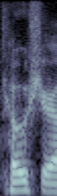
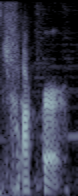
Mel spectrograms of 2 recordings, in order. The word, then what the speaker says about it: Coker: Robin's like kosher. I'm like, don't try to church it up, Robin. All right, just pronounce it the way it sounds, all right? Jesus. Cocker, Coker, Kocher. It's Cocker. Not Joe Cocker.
